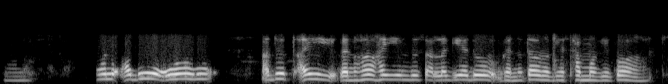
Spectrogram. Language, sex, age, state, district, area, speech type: Manipuri, female, 60+, Manipur, Kangpokpi, urban, conversation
